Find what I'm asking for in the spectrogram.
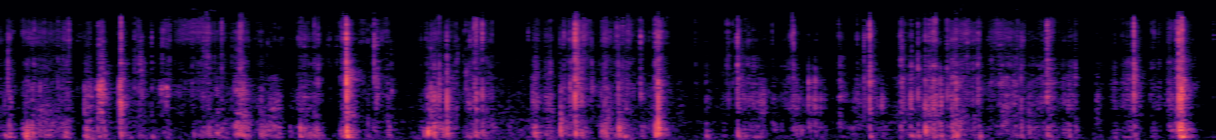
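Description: Crinkly plastic packaging is crumpled, torn and snipped with scissors during an unboxing of art prints, the close, quiet rustles and cuts coming in irregular bursts with short pauses.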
